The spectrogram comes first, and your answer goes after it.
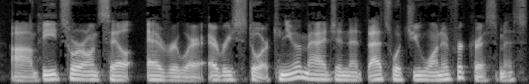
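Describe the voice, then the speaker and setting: Speaking at a fairly quick pace, a man with an ordinary speaking voice holds a very even loudness at a fairly low pitch with ordinary pitch variation, recorded very cleanly against a silent background in a dry, close sound with no echo. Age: 30s. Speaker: youth pastor. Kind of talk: casual chat.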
